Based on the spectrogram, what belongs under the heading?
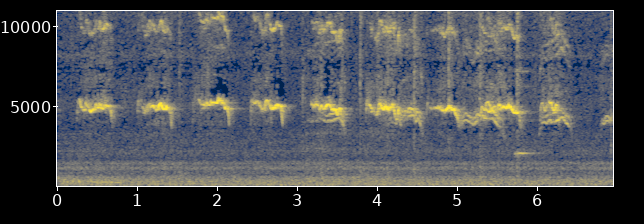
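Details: Birds fighting at a window give a steady series of high, thin whistled calls, each sliding slightly downward, about two per second, with sharp clicks and tapping mixed in over a low rumbling background.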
